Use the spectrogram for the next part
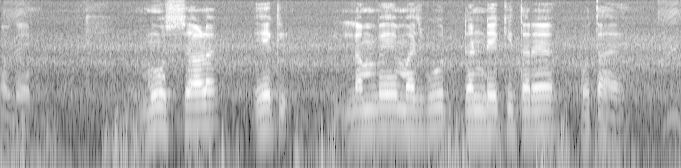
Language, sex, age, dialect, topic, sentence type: Hindi, male, 41-45, Marwari Dhudhari, agriculture, statement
